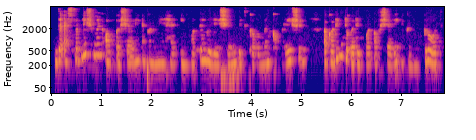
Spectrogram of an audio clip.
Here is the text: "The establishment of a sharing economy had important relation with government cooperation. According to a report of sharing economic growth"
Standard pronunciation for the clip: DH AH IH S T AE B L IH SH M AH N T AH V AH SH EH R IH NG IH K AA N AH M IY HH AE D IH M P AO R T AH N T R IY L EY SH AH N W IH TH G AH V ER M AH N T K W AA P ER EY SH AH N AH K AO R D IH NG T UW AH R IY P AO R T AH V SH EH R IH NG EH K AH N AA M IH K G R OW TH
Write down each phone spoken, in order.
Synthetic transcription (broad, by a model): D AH IH S T AE B L IH SH M AH N T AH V AH SH EH R IH NG IH K AA N AH M IY HH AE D IH M P AO R T AH N T R IY L EY SH AH N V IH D G AH V ER M AH N T K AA P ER EY SH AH N AH K AO R D IH NG T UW AH R IY P AO R T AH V SH EH R IH NG EH K AH N AA M IH K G R OW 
